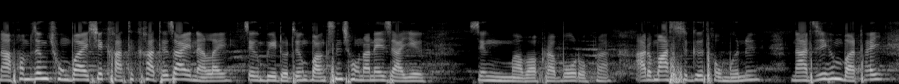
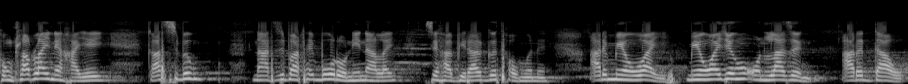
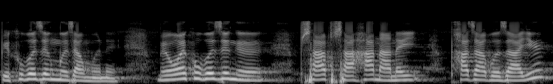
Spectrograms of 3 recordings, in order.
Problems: none marked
